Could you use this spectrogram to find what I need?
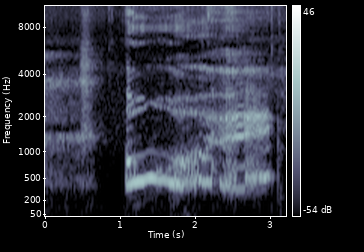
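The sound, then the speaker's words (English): A person lets out a loud, drawn-out howl imitating a coyote, one sustained wavering call lasting about two seconds after a brief quiet pause. “So, they're like, well, yeah, once he's used to being alone, he can't go out in the wild and interact with other coyotes. Howl at the moon.”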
